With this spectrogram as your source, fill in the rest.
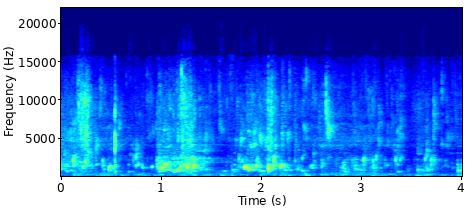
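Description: Tap water runs into a container to soak outdoor plants being brought inside, a splashing, gurgling pour that rises and falls in loudness with no talking.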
